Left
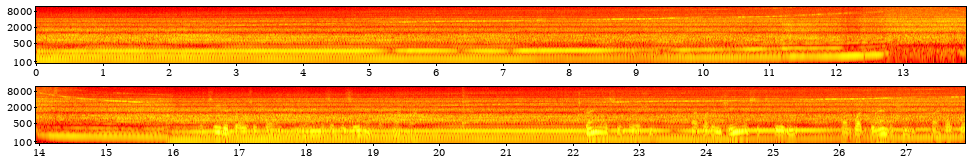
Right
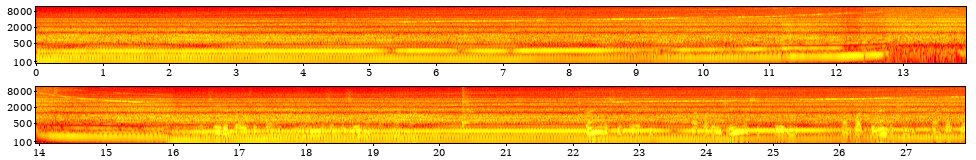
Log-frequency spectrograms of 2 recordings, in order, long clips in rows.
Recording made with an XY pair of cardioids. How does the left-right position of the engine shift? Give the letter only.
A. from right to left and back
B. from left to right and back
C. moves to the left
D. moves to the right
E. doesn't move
E.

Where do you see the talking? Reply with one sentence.
You can hear the talking in the centre.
